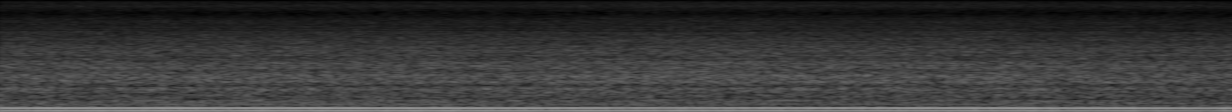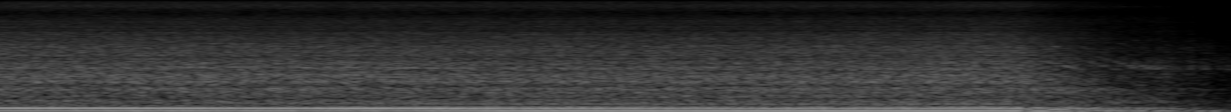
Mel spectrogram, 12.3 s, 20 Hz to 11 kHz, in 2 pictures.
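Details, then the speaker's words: Procharger-supercharged Nissan 350Z at idle, before the new belt is fitted: a lumpy idle with a rough fluttering hum and no clean steady tone from the slipping supercharger belt, then shutdown. "I just realized we never even started this thing up so that you could hear how bad the belt is so we going to do that real quick right now"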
